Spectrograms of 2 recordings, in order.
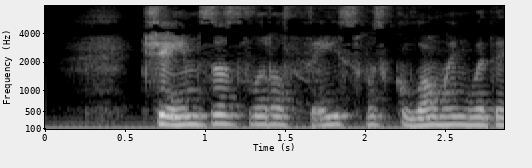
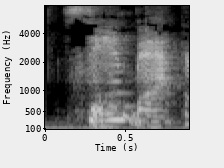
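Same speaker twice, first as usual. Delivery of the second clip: higher, raised warning shout; 7 semitones higher, 3 dB louder than usual. A narrator's reading. Aunt Sponge warns everyone back, raised shout. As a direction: call out a warning. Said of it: "Aunt Sponger shouted".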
